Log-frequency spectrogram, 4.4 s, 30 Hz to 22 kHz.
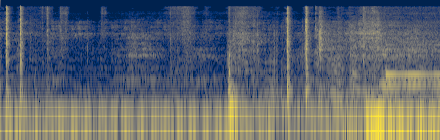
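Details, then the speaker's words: BMW F10 first start right after fitting a new battery: door and key clicks, then a brisk crank and the engine catches and rises to a steady idle, starting strongly with good battery power; normal engine start. "tako da ništa, palimo auto i idemo da ga upišemo. Da vidimo prvo paljenje sa novim akumulatorom."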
